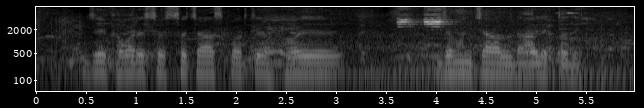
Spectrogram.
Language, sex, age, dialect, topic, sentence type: Bengali, male, 18-24, Western, agriculture, statement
